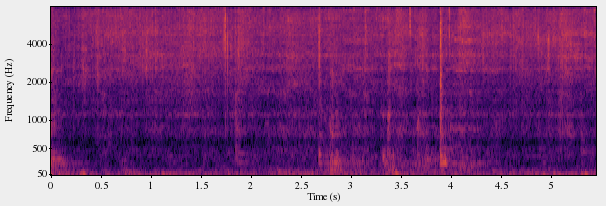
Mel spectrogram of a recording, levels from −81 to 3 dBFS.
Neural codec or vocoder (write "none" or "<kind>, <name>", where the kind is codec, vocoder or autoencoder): codec, SNAC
